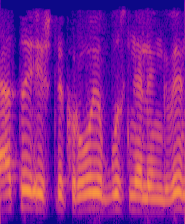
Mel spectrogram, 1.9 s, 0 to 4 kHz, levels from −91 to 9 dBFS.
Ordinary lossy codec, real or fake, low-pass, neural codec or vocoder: MP3, 24 kbps; real; 3.6 kHz; none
